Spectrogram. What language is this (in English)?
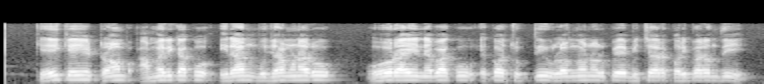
Odia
